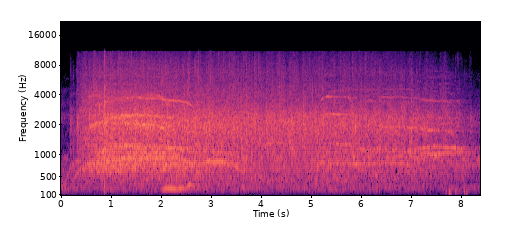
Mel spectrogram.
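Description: A crowd applauds steadily for several seconds, the clapping swelling quickly and holding at a loud, dense level before tapering slightly, with faint voices and a few cheers mixed in.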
